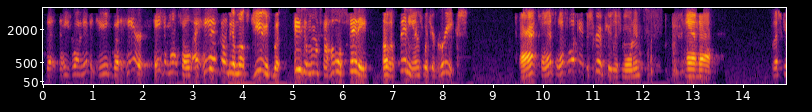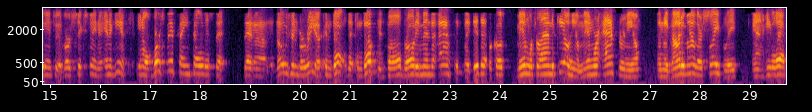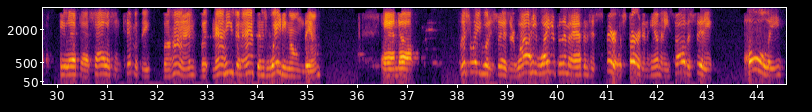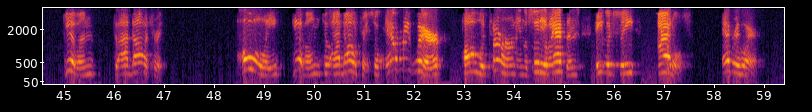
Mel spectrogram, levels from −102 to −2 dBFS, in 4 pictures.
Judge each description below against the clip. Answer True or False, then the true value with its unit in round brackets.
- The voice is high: True (215 Hz)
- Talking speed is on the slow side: False (160 wpm)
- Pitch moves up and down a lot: True (8.1 semitones)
